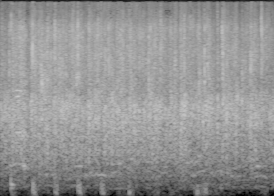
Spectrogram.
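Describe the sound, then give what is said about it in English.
A crowd of people claps steadily for a contribution at a live event, a dense, sustained wash of applause with sharp individual hand claps popping through, continuing at an even level throughout. “I'll give him a big round of applause for that contribution.”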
